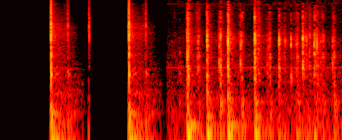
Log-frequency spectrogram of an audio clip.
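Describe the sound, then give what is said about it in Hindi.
Typing on a computer keyboard: a few sharp, separate key clicks with pauses between them, then a quick, uneven run of many clicks. “अच्छा अब आप कुछ type करें।”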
